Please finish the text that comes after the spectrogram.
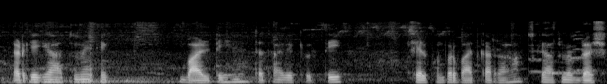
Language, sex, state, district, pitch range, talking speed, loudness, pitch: Hindi, male, Bihar, Bhagalpur, 100-115 Hz, 205 wpm, -24 LUFS, 105 Hz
